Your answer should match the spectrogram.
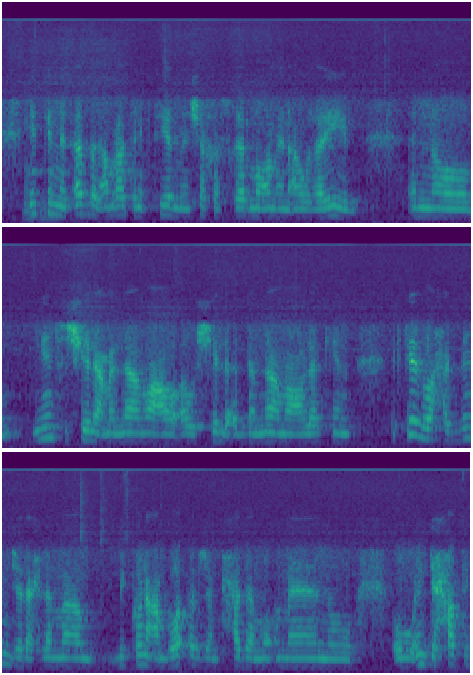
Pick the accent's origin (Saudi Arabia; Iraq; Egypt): Iraq; accent: Lebanese; also born or lived in Jordan; طبعا انا عراقي بس عم بحكي لبناني لانه سكنت بالاردن اكثر من 10 سنين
